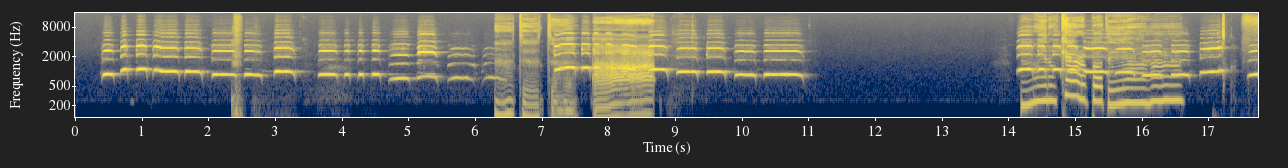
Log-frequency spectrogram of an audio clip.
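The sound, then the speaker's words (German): A catchy song melody from the FIFA 2004 video game soundtrack whistled loudly, in quick rhythmic phrases, with a short pause before the tune resumes. A person is imitating the music rather than playing a recording. “Das war FIFA 2004 Soundtrack.”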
